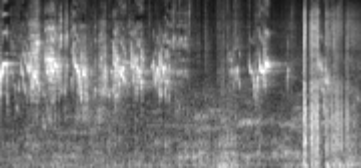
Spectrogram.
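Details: Budgerigars chirping in bursts of bright warbled notes and trills, loud at first, then quieter, with a few sharp clicks near the end.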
